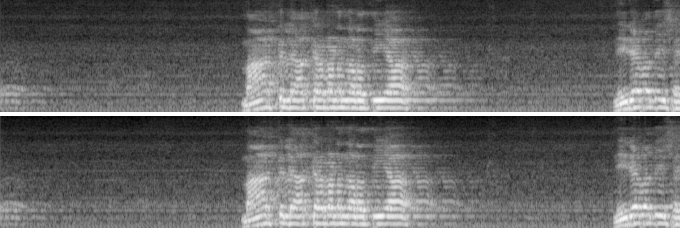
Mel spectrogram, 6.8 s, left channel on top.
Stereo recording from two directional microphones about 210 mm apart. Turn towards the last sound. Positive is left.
turn(degrees=-35)  # may be behind; listen again after turning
